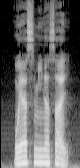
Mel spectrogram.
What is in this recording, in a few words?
"oyasuminasai", Japanese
